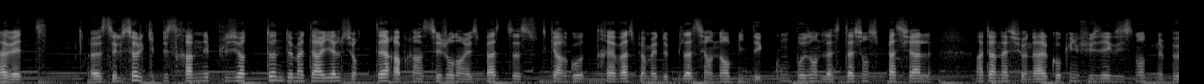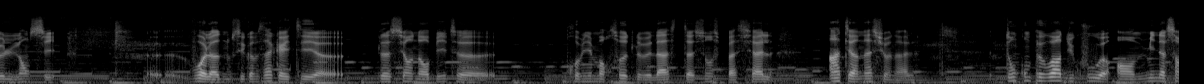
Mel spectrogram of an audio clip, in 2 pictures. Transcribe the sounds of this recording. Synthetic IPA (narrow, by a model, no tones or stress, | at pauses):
avɛt̪ | øsɛləsœlkʲipɥisʁamneplyzjœʁt̪ɔnd̪əmat̪ɛʁjɛlsyʁt̪ɛʁapχɛɛ̃seʒuʁd̪ɑ̃lɛspasasu̥d̪kaʁɡot̪χɛvast̪pɛʁmɛt̚d̪əplaseɑ̃nɔʁbit̪̚d̪ekɔ̃pozɑ̃d̪əlast̪asjɔ̃spasjal | ɛ̃t̪ɛʁnasjɔnalkokʲynfyzeɛɡzist̪ɑ̃t̪nəpølɑ̃se | ø̰vwalad̪ɔ̃ksɛkɔmsakaet̪ʰeø̰plaseɑ̃nɔʁbit̪ø | pχəmjemɔʁsod̪əəlast̪asjɔ̃spasjal | ɛ̃t̪ɛʁnasjɔna̰l | d̪̥ɔ̃kɔ̃pøvwaʁd̪ykʰuʔɑ̃milnəfsɑ̃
